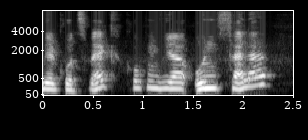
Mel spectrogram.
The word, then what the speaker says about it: Unfälle: Auto lassen wir kurz weg, gucken wir Unfälle. Und hier passt bitte auch auf, das LL, das doppelte L, verkürzt uns das L. Wir sagen also nicht sondern Ä. Ja, also auch hier wieder kurz Ä.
